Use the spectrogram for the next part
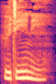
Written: houdini

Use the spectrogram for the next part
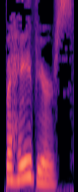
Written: behaviors

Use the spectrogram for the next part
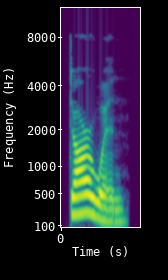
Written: darwin

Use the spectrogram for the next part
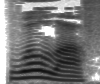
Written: Wolof

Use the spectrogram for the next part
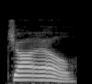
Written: jaelle

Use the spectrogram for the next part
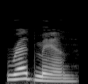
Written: redman

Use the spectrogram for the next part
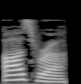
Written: osrid

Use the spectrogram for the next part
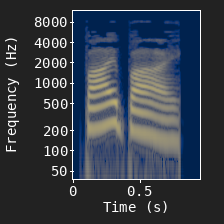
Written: bye-bye

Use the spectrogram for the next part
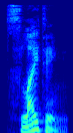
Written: slighting

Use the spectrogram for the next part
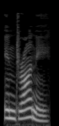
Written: indrani

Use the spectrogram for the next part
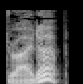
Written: dried-up

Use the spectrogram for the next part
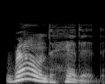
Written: roundheaded

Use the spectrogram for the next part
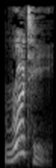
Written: rutty

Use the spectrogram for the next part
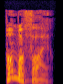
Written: homophile

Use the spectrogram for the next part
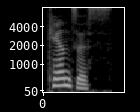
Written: Kansas

